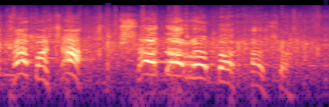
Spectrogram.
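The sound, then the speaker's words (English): An audience claps their hands amid loud cheering and shouting voices, the crowd noise rising and falling in steady surges throughout. “Somebody clap your hands again.”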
